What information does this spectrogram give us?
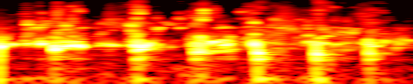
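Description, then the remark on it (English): Orange juice pours into a glass, a steady liquid stream broken by quick rhythmic glugs and gurgles, with no talking over it. “The OJ being poured.”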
